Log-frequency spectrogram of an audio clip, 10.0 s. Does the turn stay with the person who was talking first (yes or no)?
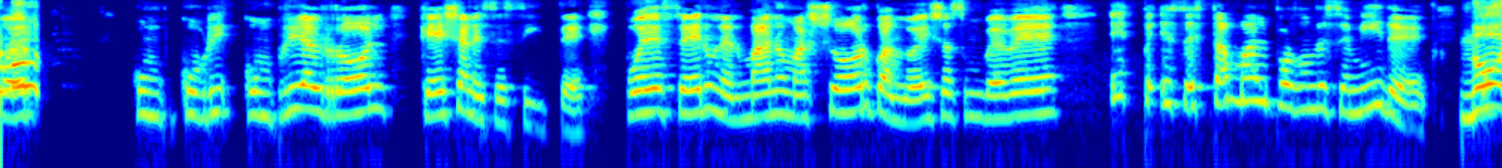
no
